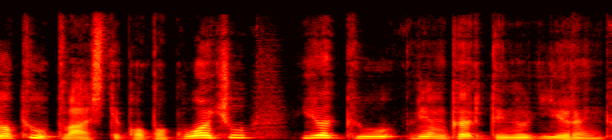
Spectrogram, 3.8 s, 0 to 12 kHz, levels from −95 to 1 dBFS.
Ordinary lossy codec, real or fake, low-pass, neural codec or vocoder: MP3, 96 kbps; fake; 10.8 kHz; codec, 44.1 kHz, 1.7 kbps, Pupu-Codec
